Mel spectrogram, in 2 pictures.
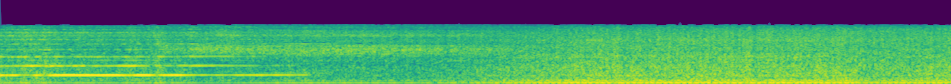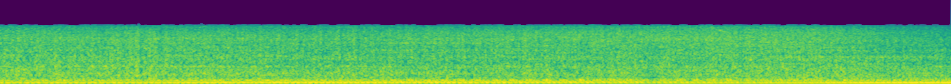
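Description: Amtrak passenger train at a station platform. A drawn-out tone from the train fades out in the first couple of seconds. From about five seconds in comes a steady low rumble and hiss of the stopped train, with its diesel engine running.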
